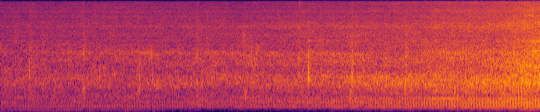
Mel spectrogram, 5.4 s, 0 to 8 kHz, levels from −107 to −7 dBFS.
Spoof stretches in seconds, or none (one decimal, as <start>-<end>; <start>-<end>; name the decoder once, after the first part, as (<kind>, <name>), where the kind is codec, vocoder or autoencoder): 0.0-5.4 (autoencoder, DAC-VAE)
